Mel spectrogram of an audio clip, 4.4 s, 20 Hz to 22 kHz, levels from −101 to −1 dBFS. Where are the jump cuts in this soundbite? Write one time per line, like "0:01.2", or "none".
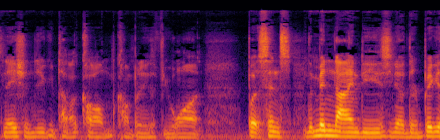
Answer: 0:03.0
